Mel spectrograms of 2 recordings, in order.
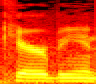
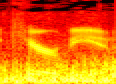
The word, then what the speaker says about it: Caribbean: the way I say Caribbean. Is it Caribbean or is it Caribbean? I say Caribbean. A lot of people say Caribbean. I know it's pronounced both ways, but if you ride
